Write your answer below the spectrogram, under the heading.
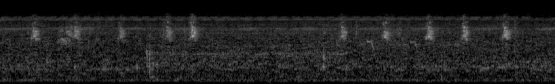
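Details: Baya weaver birds, recorded with a Nikon P1000 camera: short, sharp high chirps repeated roughly every half second over a quiet hiss, with a few softer notes in between.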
